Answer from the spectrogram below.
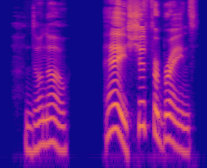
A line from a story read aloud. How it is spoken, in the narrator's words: Sam shouted at Barnes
